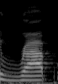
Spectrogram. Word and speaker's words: Rapp: But yeah, the only reason I know Renee Rapp's, that's how you say it, right? – Singular rap. – Rap? Okay. Renee Rapp.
